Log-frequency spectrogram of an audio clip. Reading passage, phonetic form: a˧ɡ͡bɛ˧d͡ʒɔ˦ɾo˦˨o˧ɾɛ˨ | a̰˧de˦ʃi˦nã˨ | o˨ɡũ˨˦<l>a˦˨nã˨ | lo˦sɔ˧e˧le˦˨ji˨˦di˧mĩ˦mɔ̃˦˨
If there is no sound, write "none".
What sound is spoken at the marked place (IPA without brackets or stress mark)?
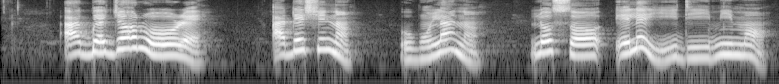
l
